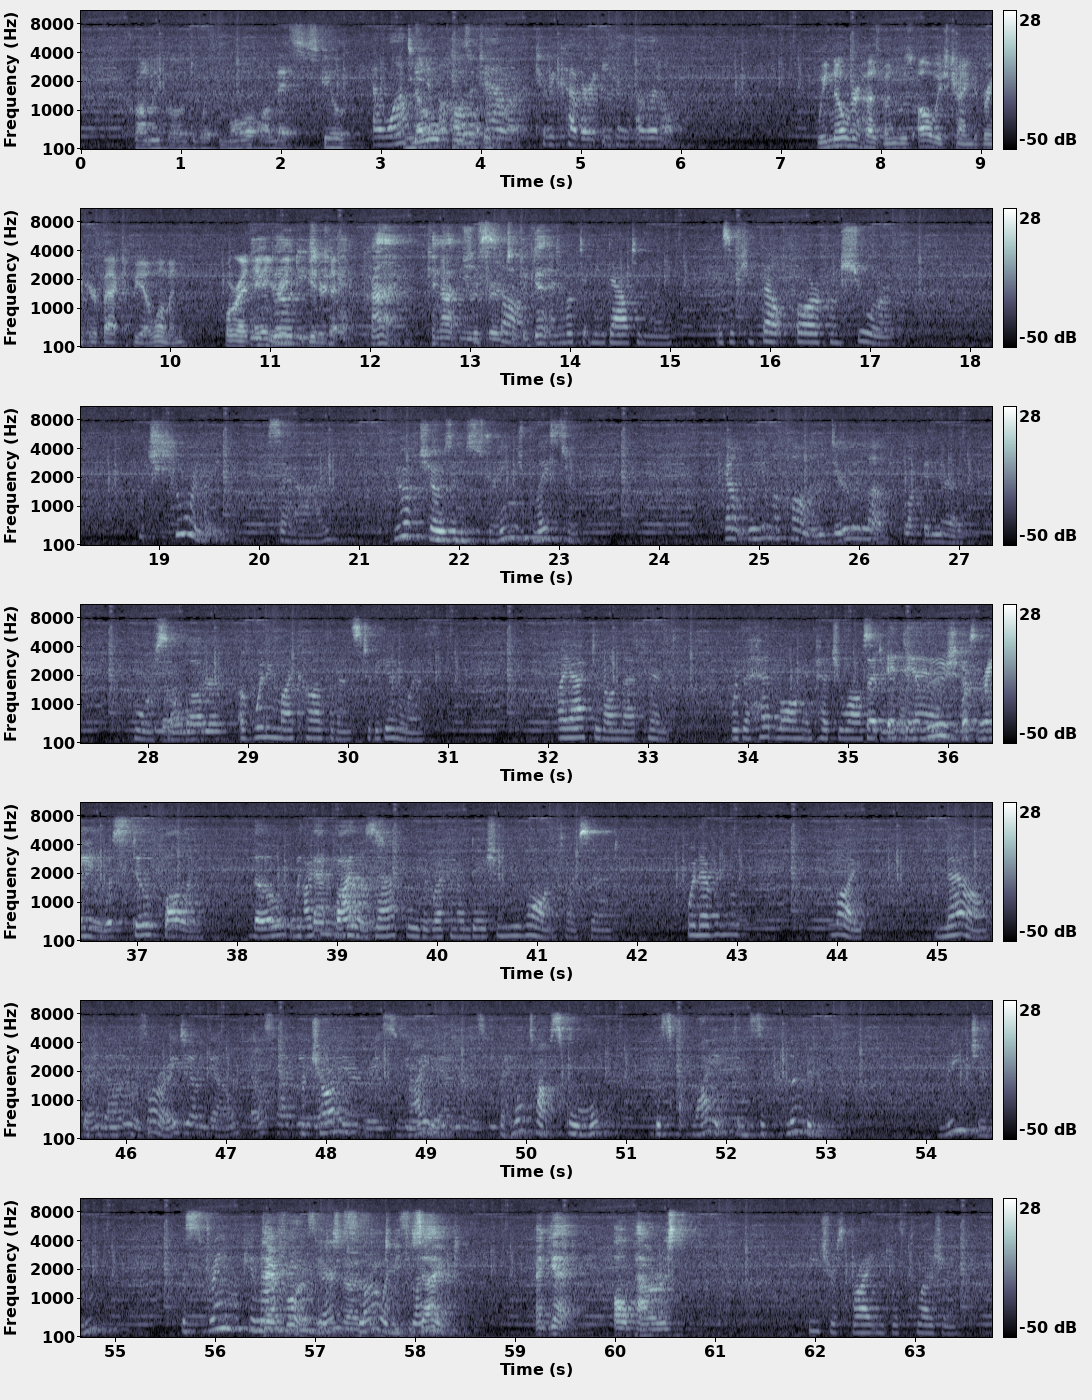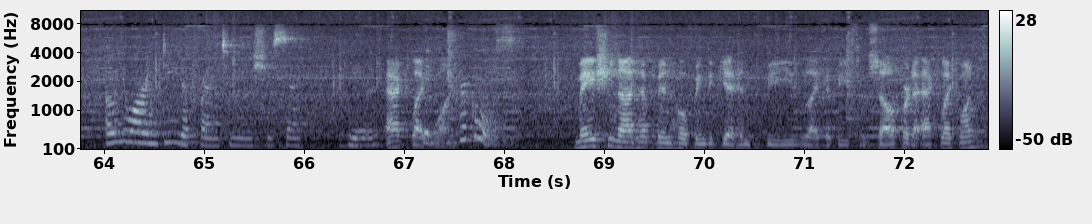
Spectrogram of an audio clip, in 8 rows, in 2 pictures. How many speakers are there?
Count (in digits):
7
